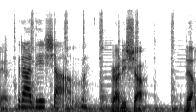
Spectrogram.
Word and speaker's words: Shyam: Radhe Shyam. Radhe Shyam. The Y is silent?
